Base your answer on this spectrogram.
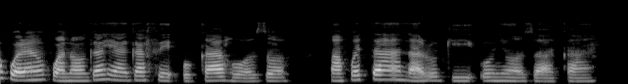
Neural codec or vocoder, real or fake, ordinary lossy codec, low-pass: none; real; none; 7.2 kHz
